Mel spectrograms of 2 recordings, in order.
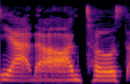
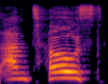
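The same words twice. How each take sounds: First: Said in the usual way. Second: I'm toast said louder and higher in defeat; louder resigned repeat. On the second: Real, not acted. Poker streamer admitting a lost hand, louder resigned exclamation. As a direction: repeat it louder, a groan of giving up.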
